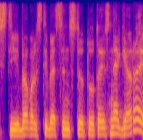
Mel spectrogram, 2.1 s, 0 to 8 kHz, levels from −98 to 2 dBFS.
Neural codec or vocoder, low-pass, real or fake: none; 7.2 kHz; real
